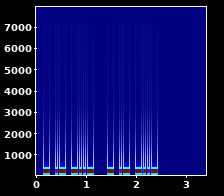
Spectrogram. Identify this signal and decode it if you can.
Morse code, heard as a keyed tone, about 30 wpm, 250 Hz. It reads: TAX TAX
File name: morse-training-30WPM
